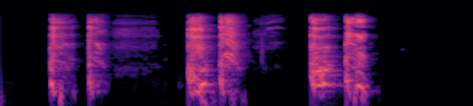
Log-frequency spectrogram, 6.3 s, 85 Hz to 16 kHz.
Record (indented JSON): {
  "three_cough_length": "6.3 s",
  "three_cough_amplitude": 31628,
  "three_cough_signal_mean_std_ratio": 0.4,
  "survey_phase": "beta (2021-08-13 to 2022-03-07)",
  "age": "18-44",
  "gender": "Female",
  "wearing_mask": "No",
  "symptom_none": true,
  "smoker_status": "Never smoked",
  "respiratory_condition_asthma": false,
  "respiratory_condition_other": false,
  "recruitment_source": "REACT",
  "submission_delay": "1 day",
  "covid_test_result": "Negative",
  "covid_test_method": "RT-qPCR",
  "influenza_a_test_result": "Negative",
  "influenza_b_test_result": "Negative"
}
